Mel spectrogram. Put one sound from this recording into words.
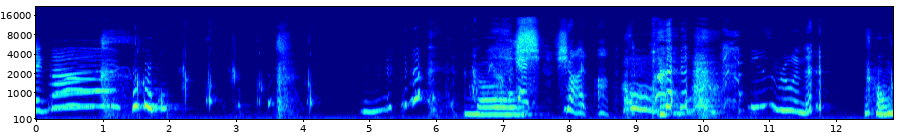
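Young girls talk and laugh excitedly through an online call.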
